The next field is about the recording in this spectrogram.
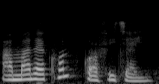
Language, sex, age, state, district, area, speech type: Bengali, female, 45-60, West Bengal, South 24 Parganas, rural, read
